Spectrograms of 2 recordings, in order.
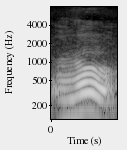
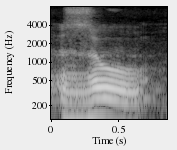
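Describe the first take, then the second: First: The consonant is a voiced th sound. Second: The consonant is a plain z sound. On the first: The speaker calls it right. "Huruf dza keluar di ujung gigi" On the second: The speaker calls it wrong. "bukan zu ... kalau bunyi zu berarti dia huruf zain"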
